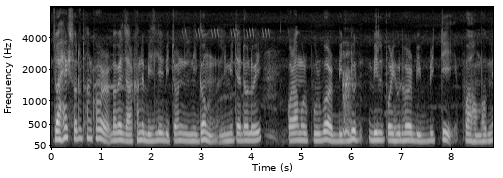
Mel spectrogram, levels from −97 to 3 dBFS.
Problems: constant background noise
